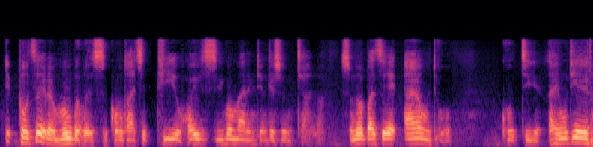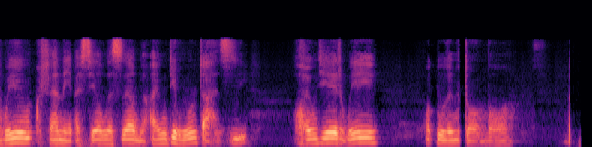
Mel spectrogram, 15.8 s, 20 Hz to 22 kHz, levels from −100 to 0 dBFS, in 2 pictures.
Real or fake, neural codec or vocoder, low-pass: fake; codec, 16 kHz, 0.5 kbps, FunCodec, trained on Chinese and English, 25 frames a second; 7.2 kHz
